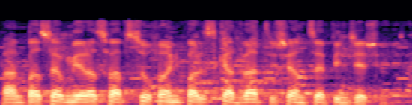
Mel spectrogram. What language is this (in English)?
Polish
